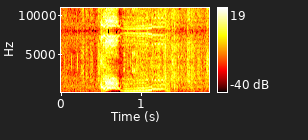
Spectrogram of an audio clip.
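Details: Young Border Collie playing with other dogs gives a sharp yelp that slides into a wavering, falling then rising whine lasting under a second, with quiet background hiss.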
